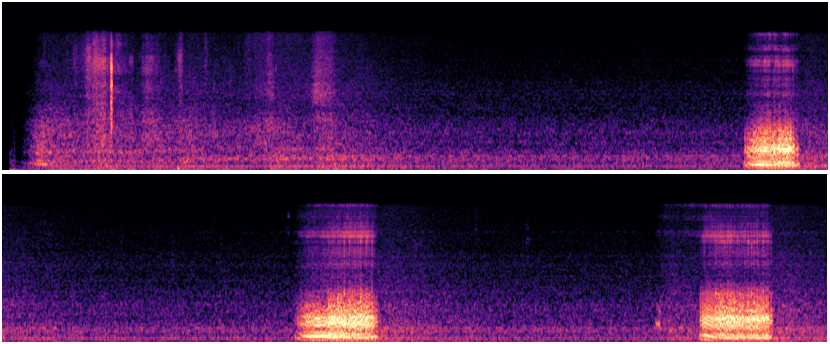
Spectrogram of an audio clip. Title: Nike snores when he sleeps...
